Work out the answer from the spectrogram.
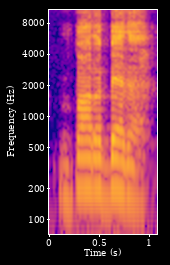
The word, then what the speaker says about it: Badobedah: grubs that was when I named her madame babetta rhymes with Ooh La La a good name for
